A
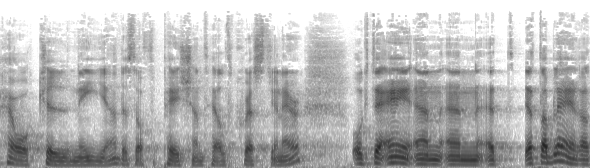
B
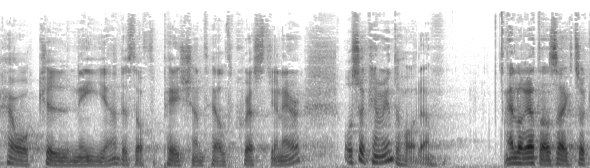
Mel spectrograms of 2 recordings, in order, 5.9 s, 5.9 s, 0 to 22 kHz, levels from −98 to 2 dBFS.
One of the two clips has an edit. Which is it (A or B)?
B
